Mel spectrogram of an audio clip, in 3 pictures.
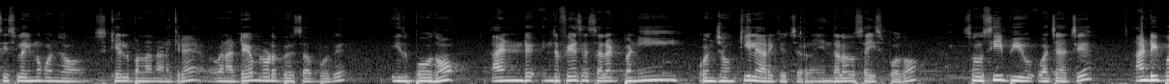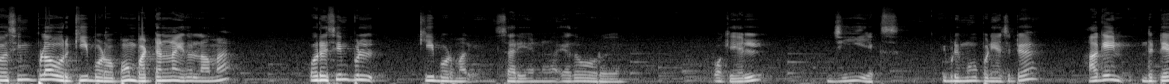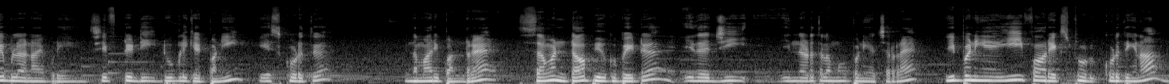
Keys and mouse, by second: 0.1 s, 0.5 x, 3.7 click, 5.0 3, 5.3 click, 6.3 g, 6.8 z, 7.8 click, 8.1-10.6 middle drag, 11.9 l, 12.9 middle click, 13.4 g, 14.3 x, 16.1 right click, 16.9 click, 18.0 l, 19.0 g, 19.5 x, 20.4 click, 20.9 middle click, 21.5 click, 22.6 shift+d, 24.6 right click, 25.5 s, 26.8 click, 28.3 KP_7, 29.5 g, 33.4 e, 34.1 click, 34.4 click, 34.7-35.0 middle drag.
